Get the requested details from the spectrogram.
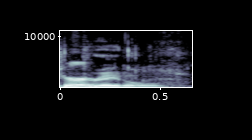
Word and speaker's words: dreidel: Or like a dirtle? – A dirtle? – Okay, well, that's two different things. – It's pronounced dreidel.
